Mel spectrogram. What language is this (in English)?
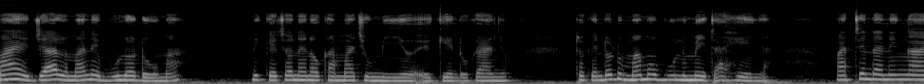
Luo (Kenya and Tanzania)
